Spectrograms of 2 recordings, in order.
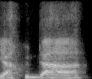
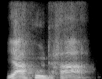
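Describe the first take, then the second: First: The word ends in a plain open 'ah' vowel. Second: The word ends in a breathy 'ha' syllable. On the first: The speaker calls it right. "this is pronounced Ah" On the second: The speaker calls it wrong. "why isn't this Yahud-Ha?"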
